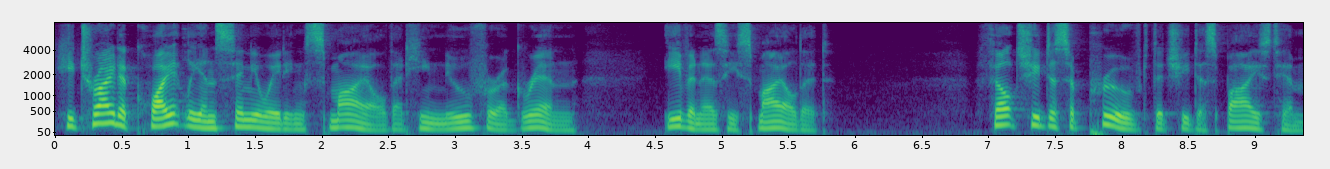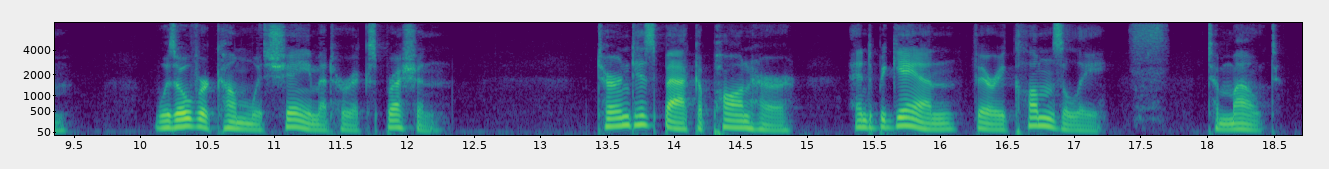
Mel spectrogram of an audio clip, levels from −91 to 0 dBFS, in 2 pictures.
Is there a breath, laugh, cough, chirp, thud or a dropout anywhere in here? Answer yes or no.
yes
